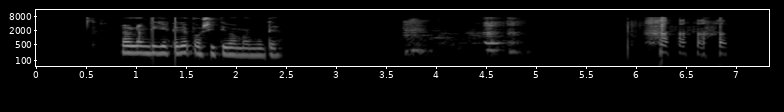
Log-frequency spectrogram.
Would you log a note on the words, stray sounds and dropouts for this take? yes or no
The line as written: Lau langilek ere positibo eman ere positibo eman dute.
yes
